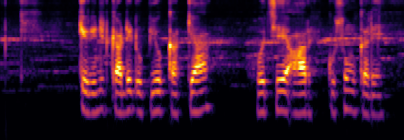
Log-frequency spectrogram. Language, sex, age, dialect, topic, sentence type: Magahi, male, 31-35, Northeastern/Surjapuri, banking, question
